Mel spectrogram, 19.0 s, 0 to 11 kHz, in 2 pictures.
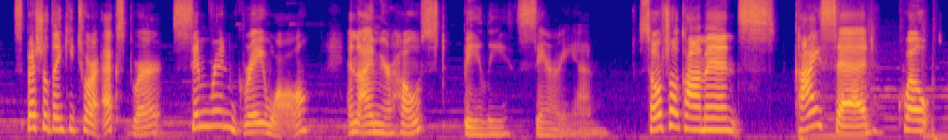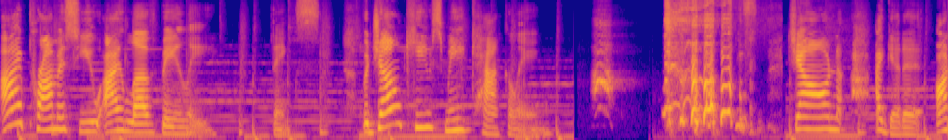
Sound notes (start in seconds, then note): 15.4 bird caws; 16.1 laughs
